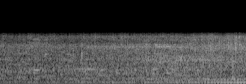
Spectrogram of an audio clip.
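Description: Car engines idling at a drag-race start line, a low steady engine hum growing louder near the end, under crowd chatter.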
